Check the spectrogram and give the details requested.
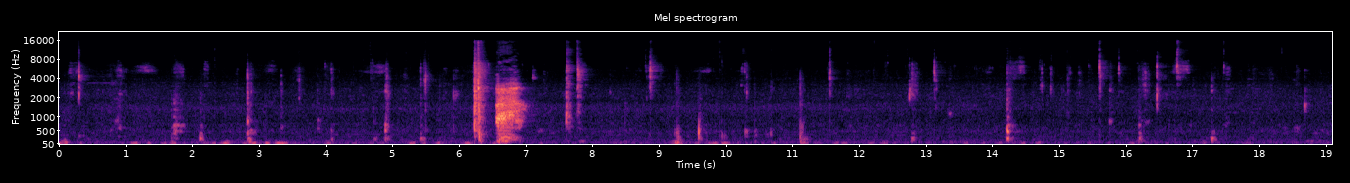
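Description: Close-up mouth sounds of someone eating rice and curry: scattered wet chewing clicks and lip smacks. A single louder, short noisy sound comes about six seconds in.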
